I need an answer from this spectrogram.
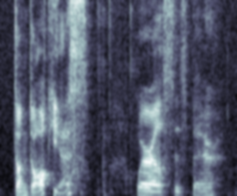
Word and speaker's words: Dundalk: And that one's Dondor. Dundalk. Yes. Where else is there? Siggo. I know how to pronounce it.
